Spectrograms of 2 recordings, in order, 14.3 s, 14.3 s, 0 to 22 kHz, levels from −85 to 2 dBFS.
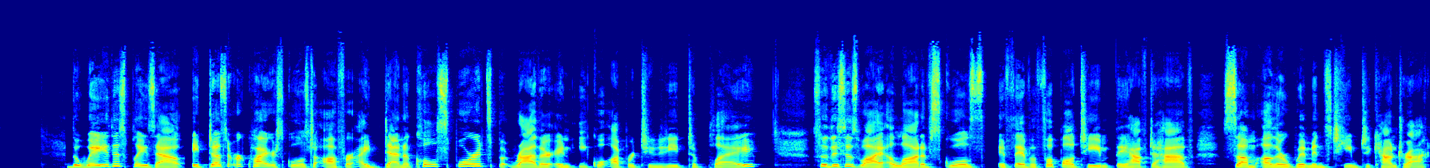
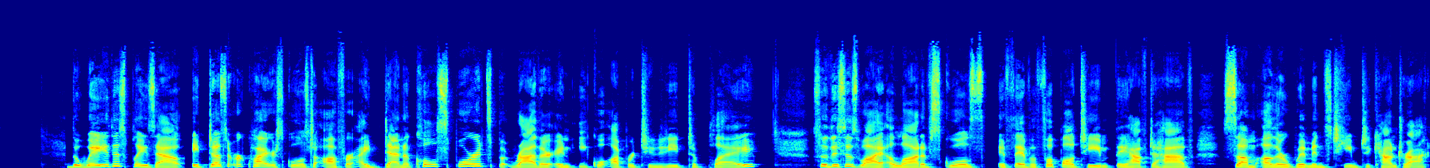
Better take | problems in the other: neither | none

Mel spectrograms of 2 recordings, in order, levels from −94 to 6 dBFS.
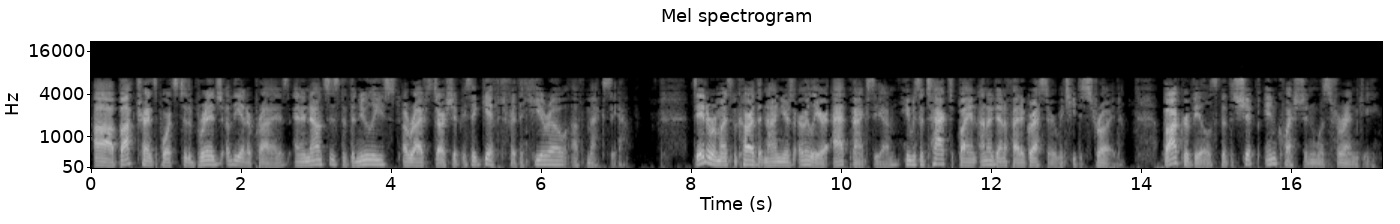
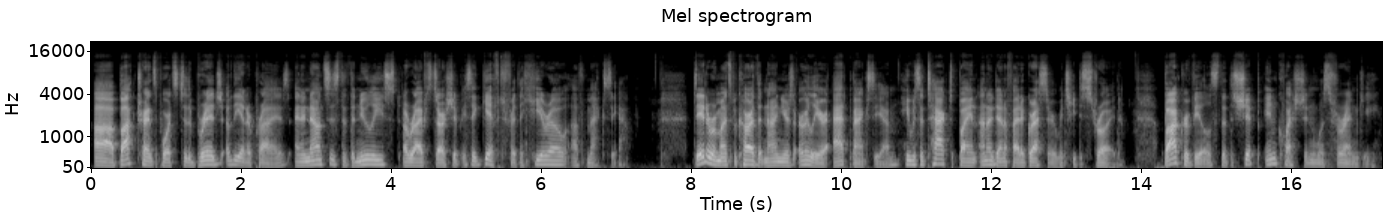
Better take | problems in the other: second | garbled, watery; badly; nothing above 6.5 kHz

